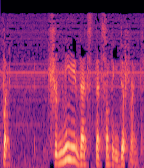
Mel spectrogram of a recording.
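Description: A man, a bass player chatting casually and rambling on, often trailing off softly. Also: big pitch swings, normal speed, highs cut off, a little hiss or hum. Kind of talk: casual musician chat.

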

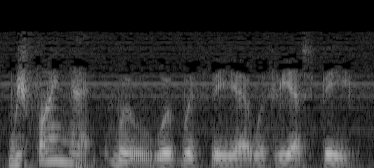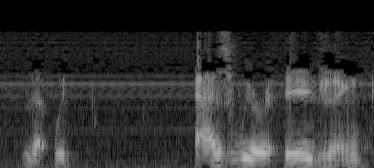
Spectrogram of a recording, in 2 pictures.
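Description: A man, a bass player chatting casually and rambling on, often trailing off softly. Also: animated, measured pace, highs cut off, a little hiss or hum. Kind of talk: casual musician chat.

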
